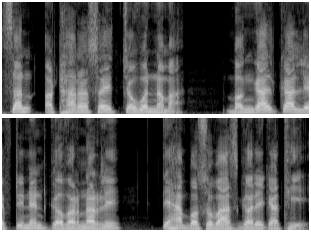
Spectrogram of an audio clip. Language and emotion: Nepali, neutral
